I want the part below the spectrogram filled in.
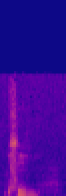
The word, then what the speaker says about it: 구: And the sound, pronunciation is 구.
